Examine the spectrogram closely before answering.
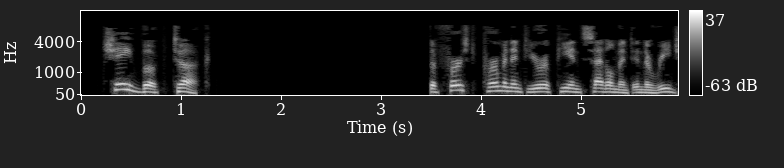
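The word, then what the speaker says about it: Kjipuktuk: Jipuktuk, pronounced Che Book Took.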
